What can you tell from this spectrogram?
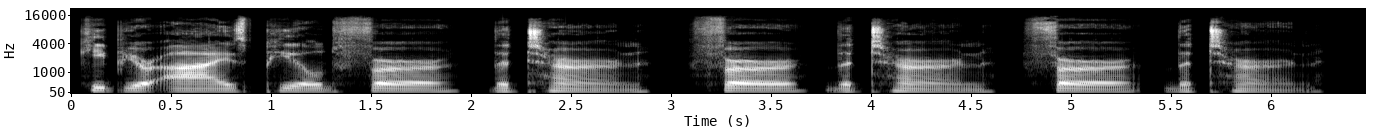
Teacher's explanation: for becomes an unstressed reduced sound fur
